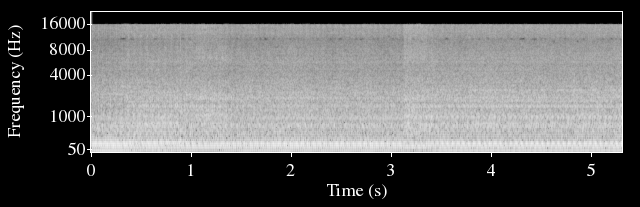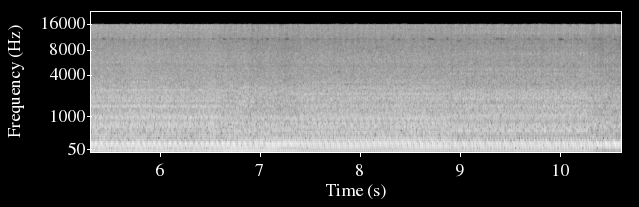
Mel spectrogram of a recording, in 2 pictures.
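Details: Deutz D4506 tractor diesel test run after running out of fuel, fuel filter swap and injector pump bleeding: deep, even chug holding a steady idle with no misses or knocks; normal diesel idle.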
